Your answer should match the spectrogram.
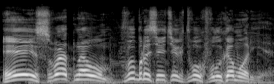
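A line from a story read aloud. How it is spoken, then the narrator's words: Shout. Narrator (Russian): крикнул Кощей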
